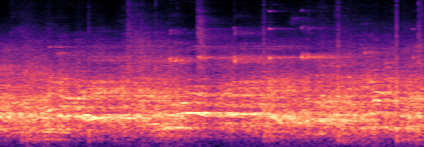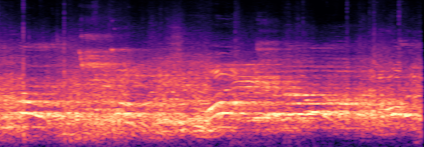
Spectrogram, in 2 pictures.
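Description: Basketball bouncing on a gym's hardwood floor during play, with indistinct voices of players and spectators echoing in the large hall.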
